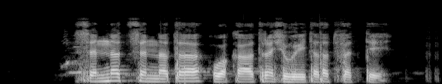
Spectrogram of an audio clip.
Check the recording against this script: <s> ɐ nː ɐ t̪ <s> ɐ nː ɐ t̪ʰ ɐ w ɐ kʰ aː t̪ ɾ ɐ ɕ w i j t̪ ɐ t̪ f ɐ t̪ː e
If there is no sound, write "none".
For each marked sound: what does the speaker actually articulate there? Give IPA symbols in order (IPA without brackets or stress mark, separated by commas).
s, s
